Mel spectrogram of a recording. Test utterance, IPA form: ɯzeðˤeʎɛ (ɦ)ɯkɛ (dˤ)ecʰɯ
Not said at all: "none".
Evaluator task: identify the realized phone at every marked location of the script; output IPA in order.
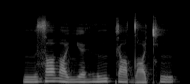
ɦ, dˤ

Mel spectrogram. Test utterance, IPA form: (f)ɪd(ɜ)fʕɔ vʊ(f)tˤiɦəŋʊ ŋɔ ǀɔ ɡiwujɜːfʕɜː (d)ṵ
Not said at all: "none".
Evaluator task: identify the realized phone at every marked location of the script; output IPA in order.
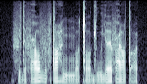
f, ɜ, f, tˤ

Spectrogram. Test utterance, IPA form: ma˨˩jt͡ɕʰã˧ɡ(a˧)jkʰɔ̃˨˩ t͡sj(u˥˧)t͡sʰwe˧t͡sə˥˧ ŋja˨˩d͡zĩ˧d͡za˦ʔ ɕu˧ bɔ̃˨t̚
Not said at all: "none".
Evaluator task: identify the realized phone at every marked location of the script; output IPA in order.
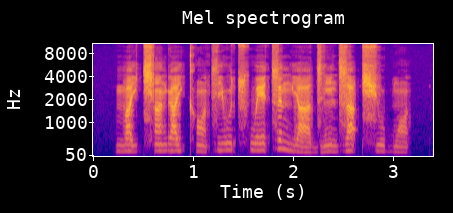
a˧, u˧

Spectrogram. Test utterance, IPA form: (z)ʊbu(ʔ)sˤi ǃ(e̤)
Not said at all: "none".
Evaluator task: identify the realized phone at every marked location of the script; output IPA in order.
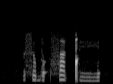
s, ʔ, e̤

